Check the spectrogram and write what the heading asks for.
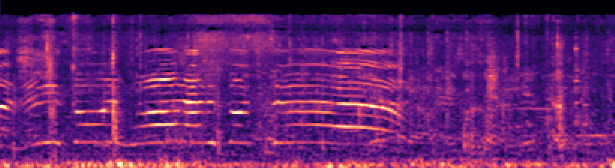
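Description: High-pitched voices shouting in long, drawn-out calls, with wind rumbling on the microphone; the shouting stops about two and a half seconds in.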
